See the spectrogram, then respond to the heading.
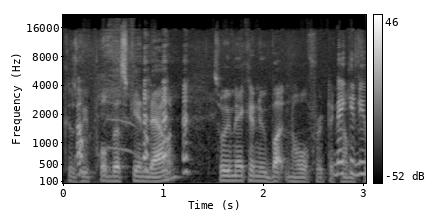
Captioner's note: laughing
